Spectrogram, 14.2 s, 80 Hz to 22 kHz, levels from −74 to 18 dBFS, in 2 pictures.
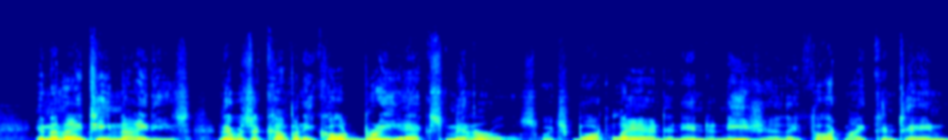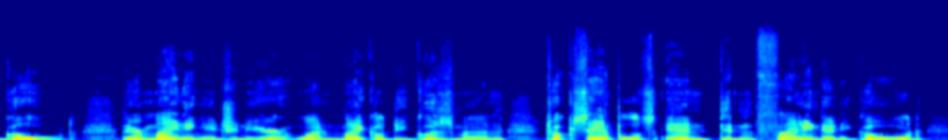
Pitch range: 90-130 Hz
